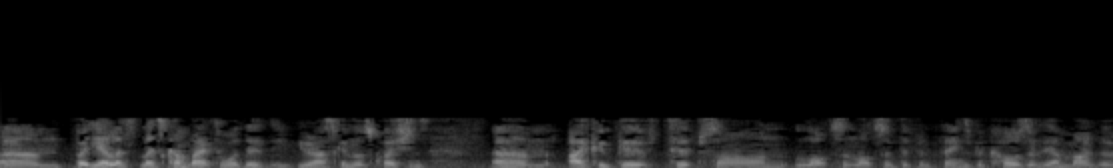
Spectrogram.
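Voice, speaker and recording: At a moderate pace and a fairly low pitch, a man with a Scottish accent speaks with ordinary pitch variation over noticeable background noise. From Scotland, Peebles near Edinburgh. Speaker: clown and entertainer. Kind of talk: interview.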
